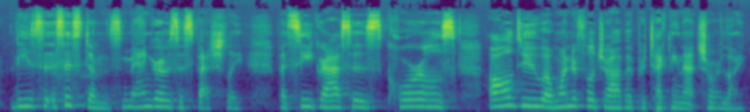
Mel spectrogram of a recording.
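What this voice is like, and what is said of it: Hoarse, strained, fading voice. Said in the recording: “sorry, I'm losing my voice.”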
